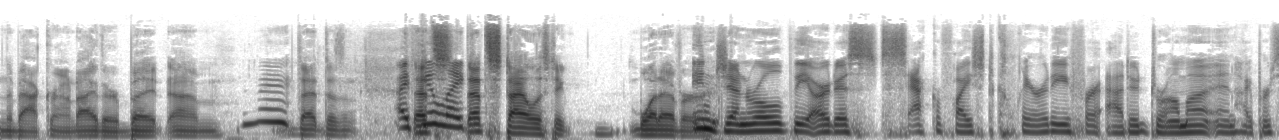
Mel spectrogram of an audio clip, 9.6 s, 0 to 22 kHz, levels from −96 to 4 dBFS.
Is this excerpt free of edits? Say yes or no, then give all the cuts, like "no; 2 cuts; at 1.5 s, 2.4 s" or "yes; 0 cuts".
yes; 0 cuts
